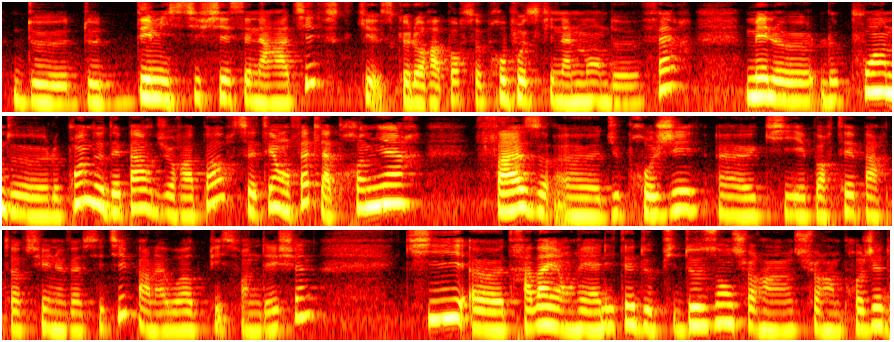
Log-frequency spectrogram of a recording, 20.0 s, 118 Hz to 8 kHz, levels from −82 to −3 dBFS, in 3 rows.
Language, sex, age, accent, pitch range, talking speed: French, female, 20-39, French, 175-230 Hz, 175 wpm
